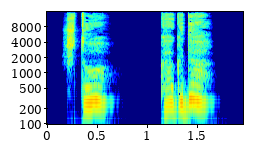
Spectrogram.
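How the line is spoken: Hoarse rasp. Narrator (Russian): прохрипел

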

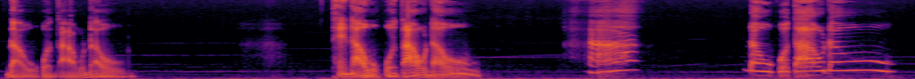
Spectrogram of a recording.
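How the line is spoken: Indistinct muttering. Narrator (Vietnamese): bóng Hoàng Anh lẩm bẩm lí nhí trong miệng

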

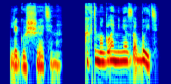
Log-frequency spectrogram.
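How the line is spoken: Young man's sigh. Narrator (Russian): вздохнул парень

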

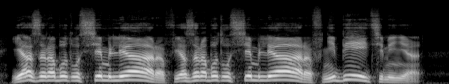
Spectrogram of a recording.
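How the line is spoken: Frightened shout. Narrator (Russian): Ламме спрятался за Клааса и крикнул

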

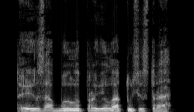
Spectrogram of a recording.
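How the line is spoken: Deep bass reply. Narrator (Russian): в ответ пробасил Мад

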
